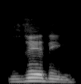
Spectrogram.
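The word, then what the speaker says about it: Djedi: River शेलिफ और दूसरी है जिसका नाम है river जेदी। डी जे ई आई डी D silent है जेबी रिवर यहां पर अल्जीरिया की एक इंपॉर्टेंट रिवर्स में से एक है।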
